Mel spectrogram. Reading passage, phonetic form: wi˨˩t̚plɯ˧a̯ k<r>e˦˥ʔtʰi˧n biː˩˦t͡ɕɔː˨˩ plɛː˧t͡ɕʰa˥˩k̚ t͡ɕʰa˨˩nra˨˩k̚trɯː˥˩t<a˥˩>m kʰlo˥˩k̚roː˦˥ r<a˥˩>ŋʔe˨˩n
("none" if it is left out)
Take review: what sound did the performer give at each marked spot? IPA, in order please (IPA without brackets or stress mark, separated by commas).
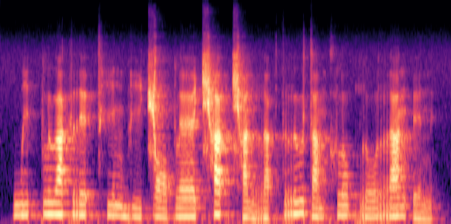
r, a˧, a˥˩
